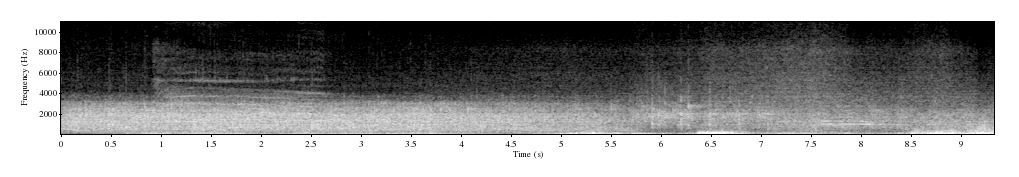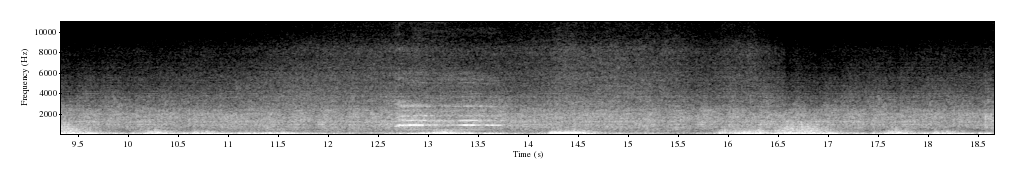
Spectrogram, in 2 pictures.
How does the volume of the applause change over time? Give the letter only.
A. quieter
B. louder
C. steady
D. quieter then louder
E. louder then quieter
A.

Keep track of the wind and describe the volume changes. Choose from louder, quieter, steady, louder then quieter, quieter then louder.
louder.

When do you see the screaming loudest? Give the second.
13 s.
